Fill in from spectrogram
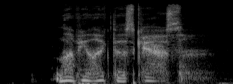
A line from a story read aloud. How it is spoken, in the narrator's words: he whispered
